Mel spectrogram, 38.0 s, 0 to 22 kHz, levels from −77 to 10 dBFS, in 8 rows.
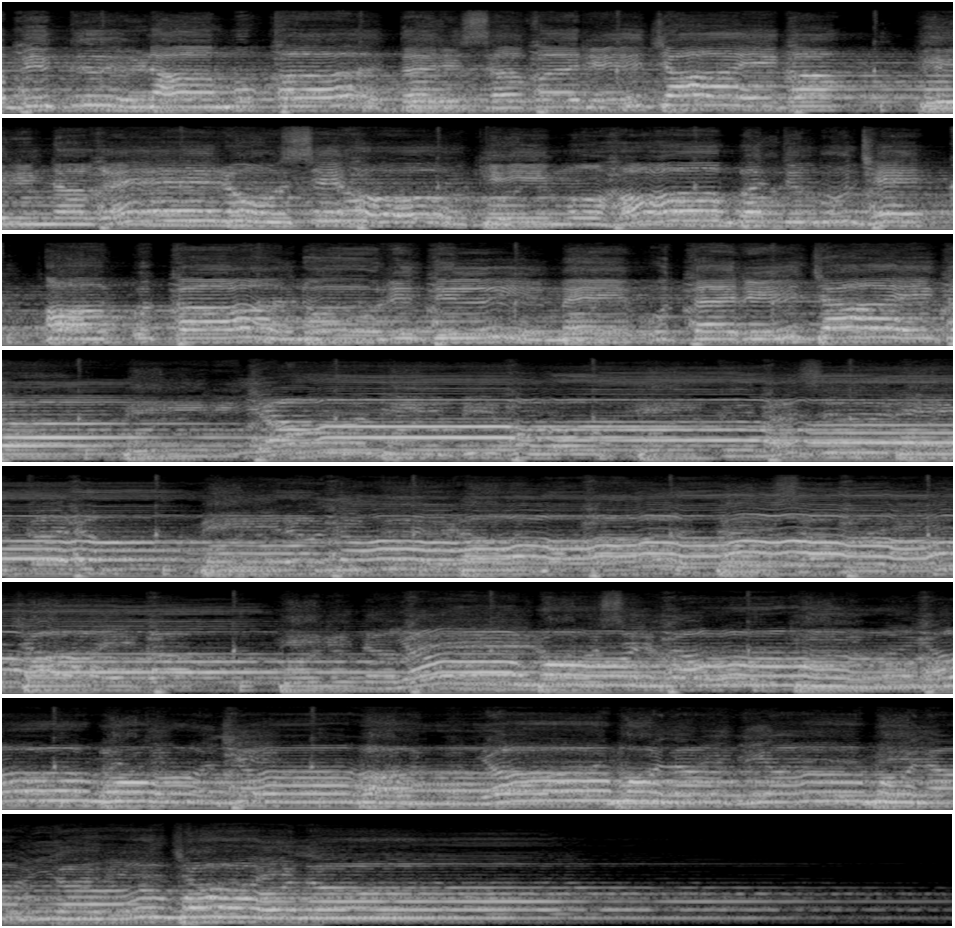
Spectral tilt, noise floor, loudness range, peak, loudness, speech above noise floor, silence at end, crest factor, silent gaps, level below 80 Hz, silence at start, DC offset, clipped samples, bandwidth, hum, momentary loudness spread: -5.5 dB/octave; -41 dBFS; 2 LU; -2 dBFS; -14 LUFS; 27 dB; 0.55 s; 12 dB; none; -40 dBFS; 0 s; under 0.1%; under 0.1%; 16 kHz; none; 6 LU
